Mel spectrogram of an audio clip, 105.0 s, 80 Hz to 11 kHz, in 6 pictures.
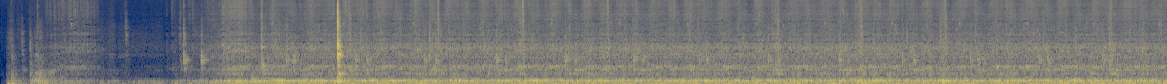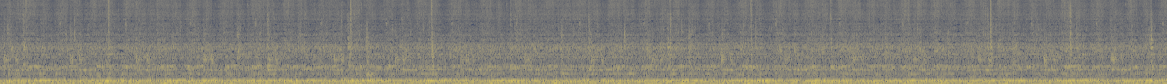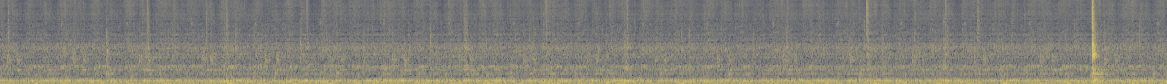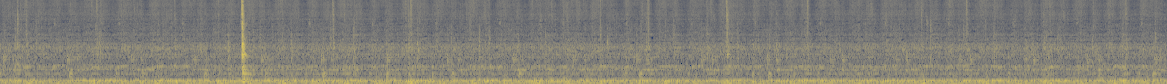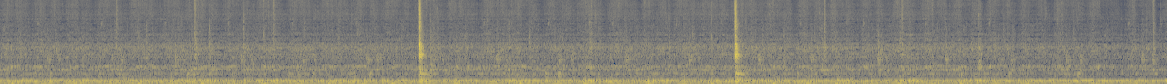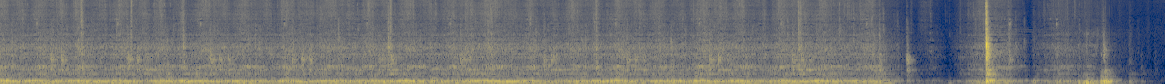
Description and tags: cross-trainer piezo
exercising on a cross-trainer at medium speed.
2x piezo-> TC SK48.
cardiovascular, cross-trainer, exercise, exercising, fitness, health, healthy, machine, Piezo, stereo, workout, workout-machine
